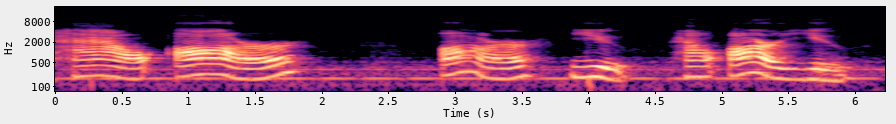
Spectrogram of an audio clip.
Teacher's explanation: So the R gets its own sound. It's almost like a vowel.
